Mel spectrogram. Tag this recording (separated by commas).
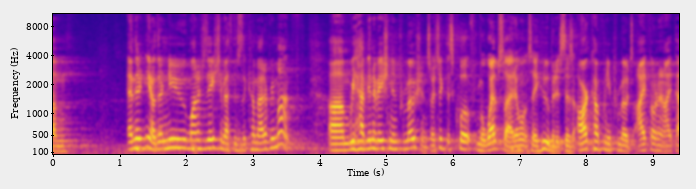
Speech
